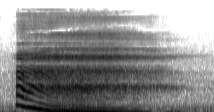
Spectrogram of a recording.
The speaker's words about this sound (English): Pushing any stale air out. Deep breath in and out.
